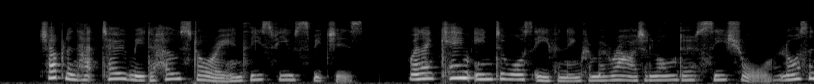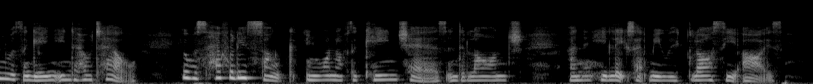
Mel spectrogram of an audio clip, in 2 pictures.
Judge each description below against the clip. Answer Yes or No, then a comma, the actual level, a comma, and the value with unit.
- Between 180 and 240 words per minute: Yes, average, 185 wpm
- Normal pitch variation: Yes, average, 3.5 semitones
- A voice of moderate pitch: No, high, 205 Hz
